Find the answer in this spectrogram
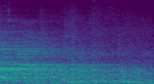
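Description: Faint, indistinct voices of people talking among themselves, fading quieter over the two seconds.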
